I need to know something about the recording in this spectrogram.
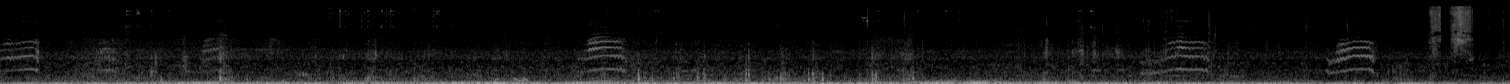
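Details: Stray female cow-patterned cat meowing repeatedly at the sight of her feeder after waiting in the same place: five or six short, rising meows spaced a few seconds apart, over a low outdoor rumble with scattered clicks and scuffs.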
